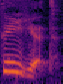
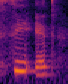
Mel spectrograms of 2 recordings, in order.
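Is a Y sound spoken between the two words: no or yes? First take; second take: yes; no. First: A small Y sound joins the two words. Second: The words are said with no Y sound between. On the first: The speaker calls it right. "we put a little Y, a little Y sound" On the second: The speaker calls it wrong. "So we don't say see it"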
